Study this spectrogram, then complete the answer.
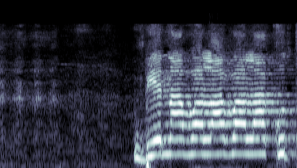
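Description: A young woman sings a long, held note through a loudspeaker.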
